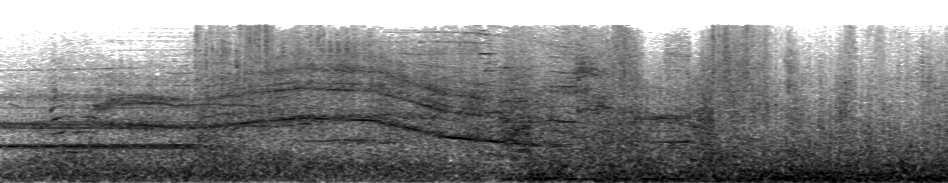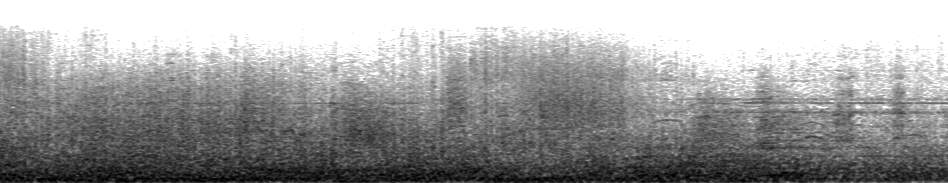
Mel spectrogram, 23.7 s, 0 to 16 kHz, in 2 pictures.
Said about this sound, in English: Number two is Knowing. It's a Nicolas Cage movie. And at 38 minutes and 55 seconds, the Atmos surprises the viewer with the plane crash that happens from ground perspective.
